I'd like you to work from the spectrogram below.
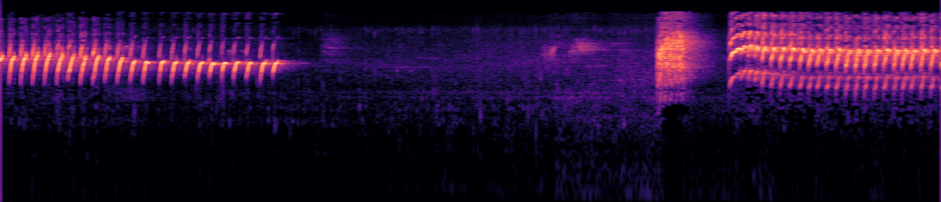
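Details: Greater green leafbird in a burst song for training other birds: a fast trill of high notes sliding slightly downward, a pause with faint sounds and a short noisy burst, then a new higher trill on two pitches.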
